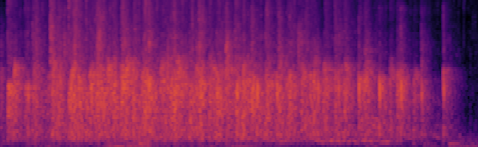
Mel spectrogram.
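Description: A crowd applauds steadily for about five seconds, a dense wash of many hands clapping at an even level before it tapers off at the end.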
